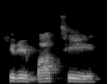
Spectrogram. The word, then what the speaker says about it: Kiribati: It's just the TI sound is like an S. So like Kiribati is Kiribati.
